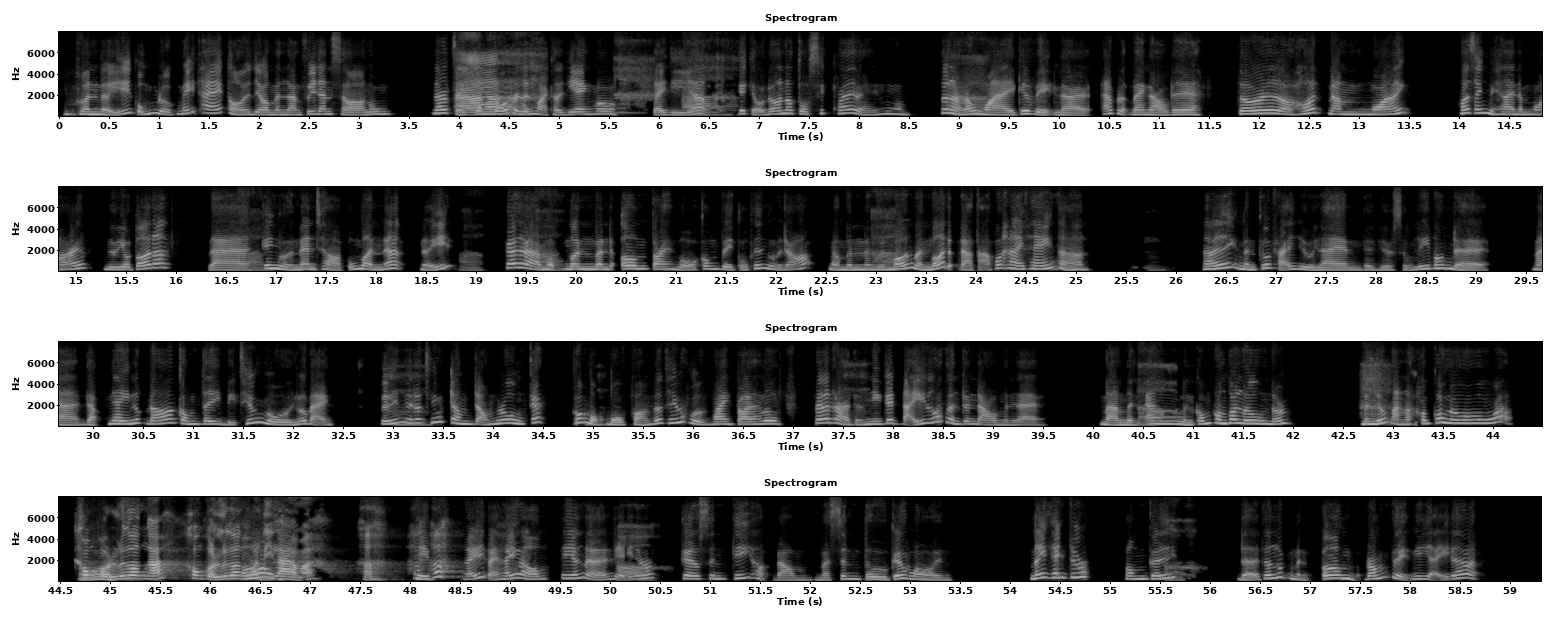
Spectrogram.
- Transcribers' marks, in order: laughing while speaking: "Mình"; in English: "freelancer"; laughing while speaking: "À!"; tapping; in English: "toxic"; in English: "mentor"; other background noise; unintelligible speech; unintelligible speech; laugh
- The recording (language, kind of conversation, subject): Vietnamese, podcast, Bạn xử lý áp lực và căng thẳng trong cuộc sống như thế nào?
